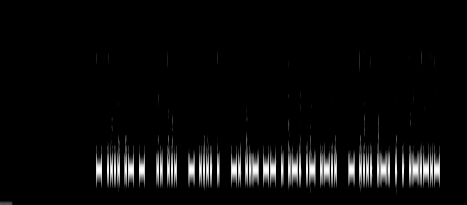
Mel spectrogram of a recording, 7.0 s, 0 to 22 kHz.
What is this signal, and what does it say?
Morse code, heard as a keyed tone, about 46 wpm, 700 Hz. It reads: THAT IS THE NUMERAL THREE.
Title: Sentences from Top 1000 Words - Review Part 2 - 45wpm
